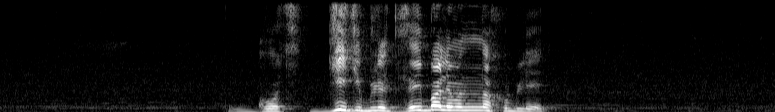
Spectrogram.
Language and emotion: Russian, angry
